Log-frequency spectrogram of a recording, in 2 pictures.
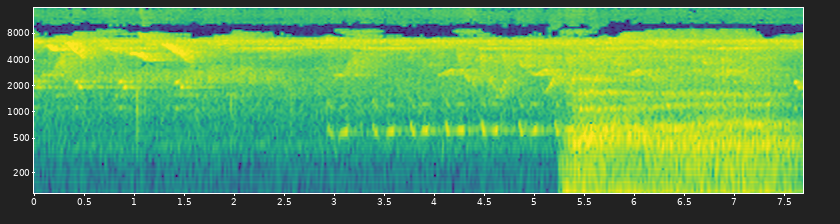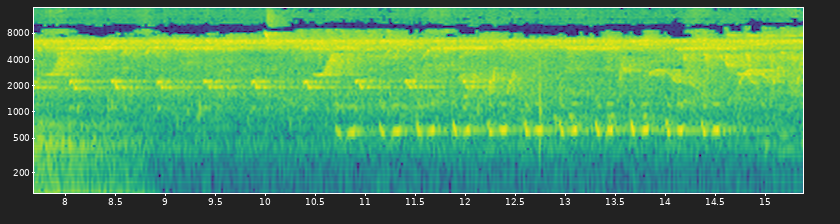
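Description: Jungle ambience of birds chirping in short repeated calls and a pulsing insect-like trill. From about five to nine seconds in, a loud, deep rumbling noise rises over it and stops.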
